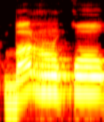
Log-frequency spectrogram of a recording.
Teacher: را کو موٹا پڑھیں گے کیونکہ اس سے پہلے زبر آ رہا ہے۔ برق قاف کے اوپر پیش ہے، قاف دو نقطے والے، اس کو موٹا پڑھنا ہے۔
